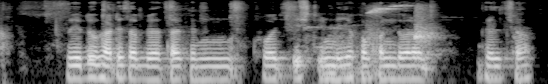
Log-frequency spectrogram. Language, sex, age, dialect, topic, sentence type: Maithili, male, 18-24, Southern/Standard, agriculture, statement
